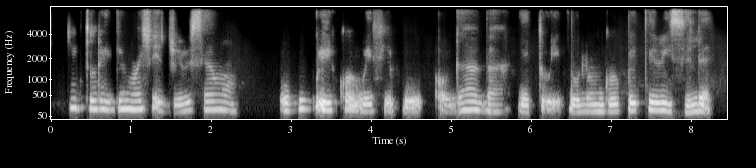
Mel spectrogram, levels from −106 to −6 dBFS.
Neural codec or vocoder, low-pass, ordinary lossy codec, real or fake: codec, 16 kHz, 2 kbps, X-Codec, HuBERT features, trained on general audio; 7.2 kHz; none; fake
